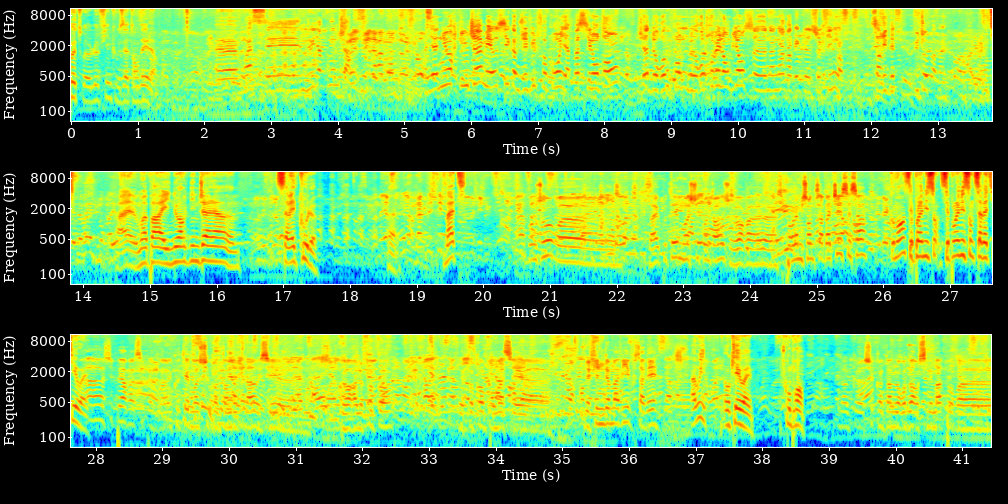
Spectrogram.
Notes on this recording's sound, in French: Notre reportage audio de la nuit nanarland. Au programme, des interviews, des cuts que nous avons montés nous même, de la musique et des extraits de la soirée.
